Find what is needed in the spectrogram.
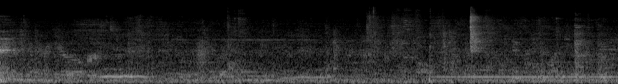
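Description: A quiet room with a few sharp clicks, then, about two-thirds of the way in, a faint steady held note begins as a recording of a four-part barbershop tag starts playing from a laptop.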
